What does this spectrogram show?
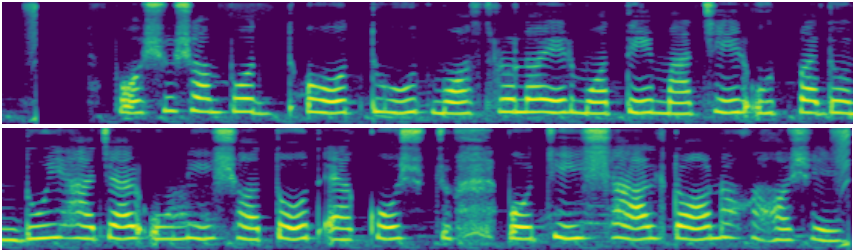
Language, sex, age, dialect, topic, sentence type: Bengali, female, <18, Rajbangshi, agriculture, statement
